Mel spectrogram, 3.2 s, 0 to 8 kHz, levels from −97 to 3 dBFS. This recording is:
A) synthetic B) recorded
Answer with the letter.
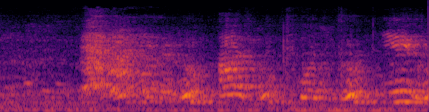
A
